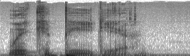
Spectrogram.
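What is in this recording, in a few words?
Wikipedia, British English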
